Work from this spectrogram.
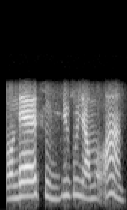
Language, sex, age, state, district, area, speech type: Santali, female, 18-30, West Bengal, Malda, rural, conversation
